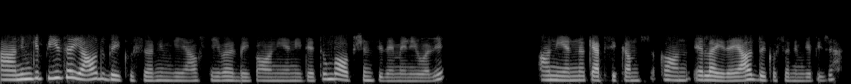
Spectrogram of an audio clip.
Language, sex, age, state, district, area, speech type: Kannada, female, 18-30, Karnataka, Chikkamagaluru, rural, conversation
